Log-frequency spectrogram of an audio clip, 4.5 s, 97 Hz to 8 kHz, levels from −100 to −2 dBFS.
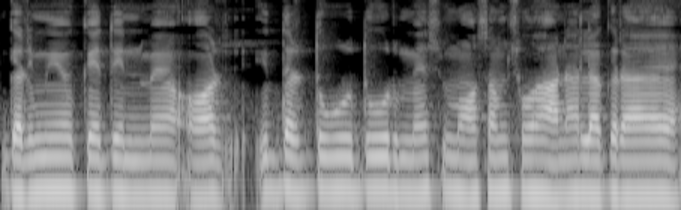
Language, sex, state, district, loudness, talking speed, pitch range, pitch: Hindi, male, Bihar, East Champaran, -27 LUFS, 185 wpm, 140-150 Hz, 145 Hz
